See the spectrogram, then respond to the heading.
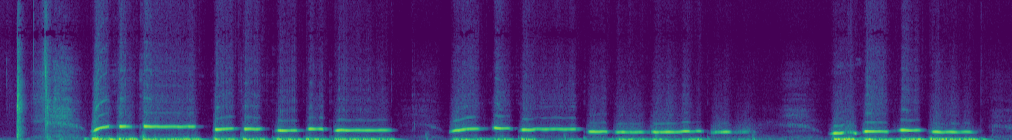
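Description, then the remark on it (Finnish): Someone whistles a melody in three phrases, clear, sustained notes stepping gently downward, fairly loud, with brief pauses between phrases and no talking. “No yleensä on ne mun vihelykset.”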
